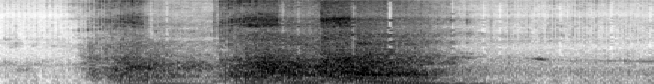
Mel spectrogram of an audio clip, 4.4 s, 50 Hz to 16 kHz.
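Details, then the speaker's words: 1992 Mexican VW Beetle, carbureted air-cooled engine with points ignition: starts instantly, rises cleanly through a quick rev and drops back to an even idle; healthy, well-tuned. "just a quick start up and a little rev you can hear how nice this car sounds wow that started right up"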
